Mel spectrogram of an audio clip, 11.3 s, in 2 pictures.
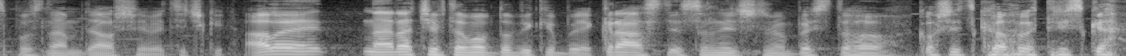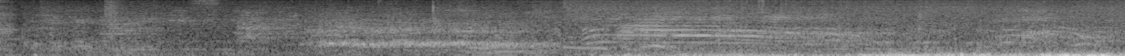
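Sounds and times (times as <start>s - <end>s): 
speech: 0.1s - 5.8s
many overlapping voices of a lively main street crowd chattering: 3.0s - 11.2s.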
